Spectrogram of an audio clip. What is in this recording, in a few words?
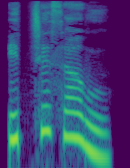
"ಇಚ್ಚೆಸಾವು", Kannada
